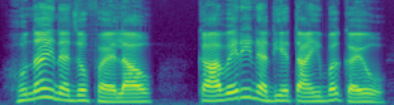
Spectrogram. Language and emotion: Sindhi, neutral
